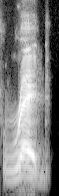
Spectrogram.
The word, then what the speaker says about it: read: Read and read, but read in the past is pronounced red, R E A D.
